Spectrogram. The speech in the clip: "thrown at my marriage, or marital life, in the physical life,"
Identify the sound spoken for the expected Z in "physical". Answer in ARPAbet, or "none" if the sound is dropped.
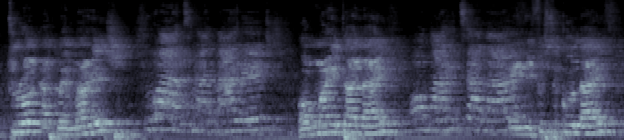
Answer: S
